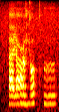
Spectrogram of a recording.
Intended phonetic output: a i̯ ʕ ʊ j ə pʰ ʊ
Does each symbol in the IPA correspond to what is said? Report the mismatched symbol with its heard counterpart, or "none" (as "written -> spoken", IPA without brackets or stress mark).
ə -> ɔ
